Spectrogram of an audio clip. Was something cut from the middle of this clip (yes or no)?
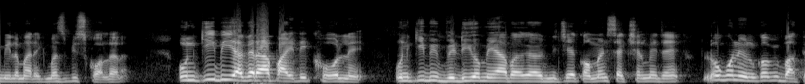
no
